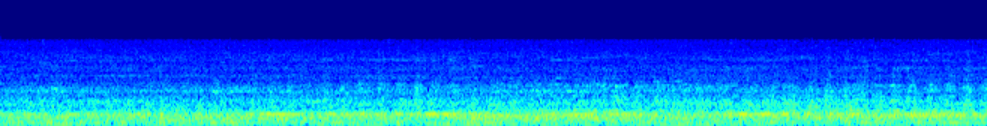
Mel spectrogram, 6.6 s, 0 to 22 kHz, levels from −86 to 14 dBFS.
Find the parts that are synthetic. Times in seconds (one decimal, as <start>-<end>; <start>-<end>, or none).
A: 4.9-6.0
